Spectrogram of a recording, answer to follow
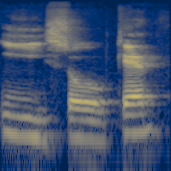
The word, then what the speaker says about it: Isoken: My name can be a little bit hard to pronounce, so I kind of break it down into Isoken.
